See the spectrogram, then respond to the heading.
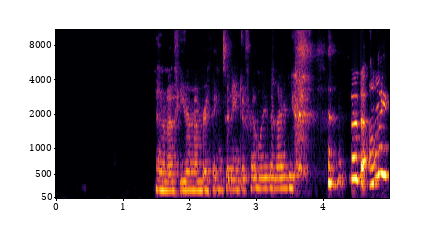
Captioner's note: laughs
